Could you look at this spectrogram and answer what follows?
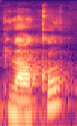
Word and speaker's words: Pinako: a flashback to when him and peanut pipinako pronounced her name pinako when the two of them were drinking but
